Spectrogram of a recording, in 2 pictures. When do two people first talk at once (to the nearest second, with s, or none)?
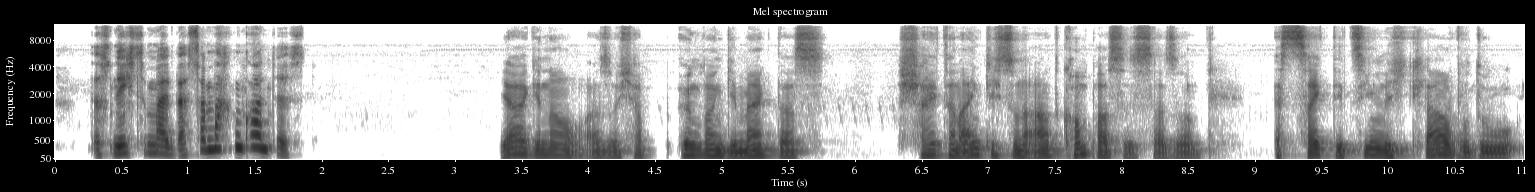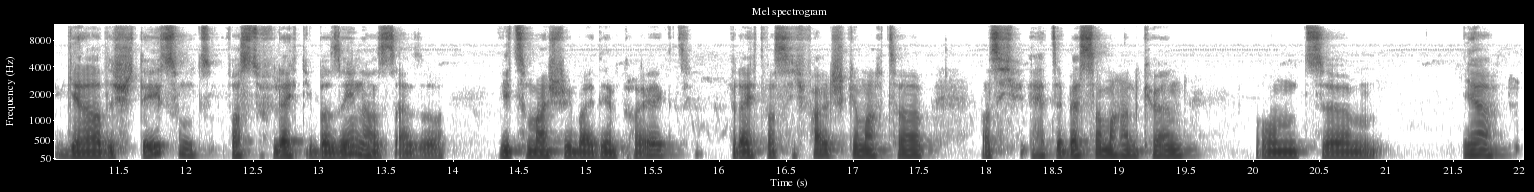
none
